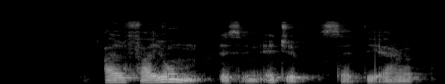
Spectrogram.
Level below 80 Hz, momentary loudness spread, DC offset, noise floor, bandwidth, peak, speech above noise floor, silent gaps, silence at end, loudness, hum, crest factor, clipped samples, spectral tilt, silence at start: -60 dBFS; 12 LU; under 0.1%; -73 dBFS; 8.2 kHz; -12 dBFS; 44 dB; none; 0.25 s; -30 LUFS; none; 18 dB; under 0.1%; -6.5 dB/octave; 1.05 s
